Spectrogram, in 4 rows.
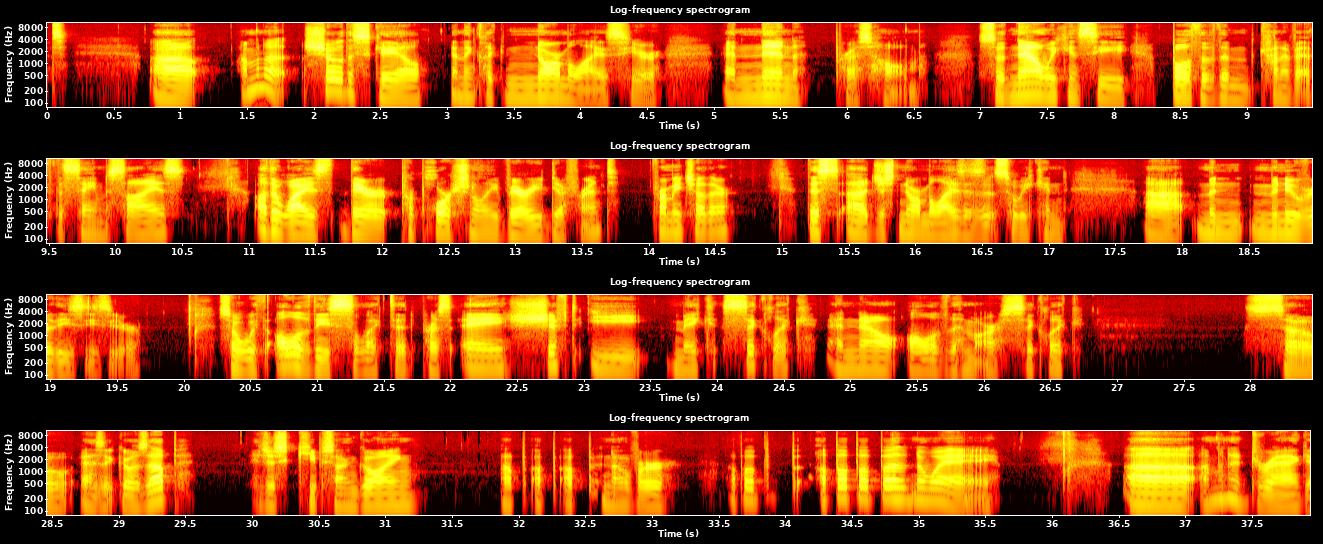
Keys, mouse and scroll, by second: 2.0 click, 3.5 click, 6.0 Home, 7.4-8.0 ctrl+middle drag, 14.4 middle click, 15.1 ctrl+middle click, 15.8 ctrl+middle click, 17.0 click, 20.3 a, 22.9 shift+e, 25.9-32.7 drag, 37.7-37.9 drag.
